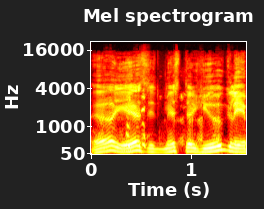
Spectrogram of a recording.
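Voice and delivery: put-on English accent. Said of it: "he always does his [name] accent".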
